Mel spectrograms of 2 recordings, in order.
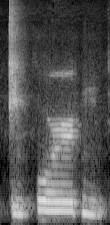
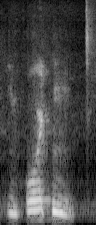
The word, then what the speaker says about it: important: lot of people having a lot of problems pronouncing the last syllable of important while where you know you simply need to drop the the vowel sound and make the syllabic that's it important right so the tn together right important so that that way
